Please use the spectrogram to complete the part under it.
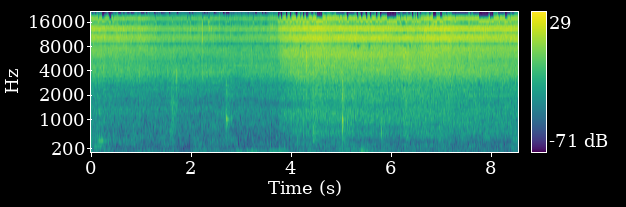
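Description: Crab meat frying in a pan with garlic and butter, a steady close sizzle that grows louder partway through, with a few light stirring clicks.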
